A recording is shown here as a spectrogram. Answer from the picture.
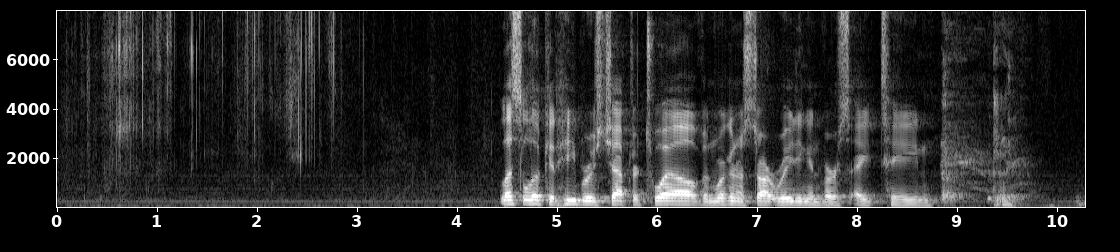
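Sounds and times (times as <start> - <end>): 
speech: 4.4 - 9.7
cough drop being put in mouth: 8.8 - 9.8.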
